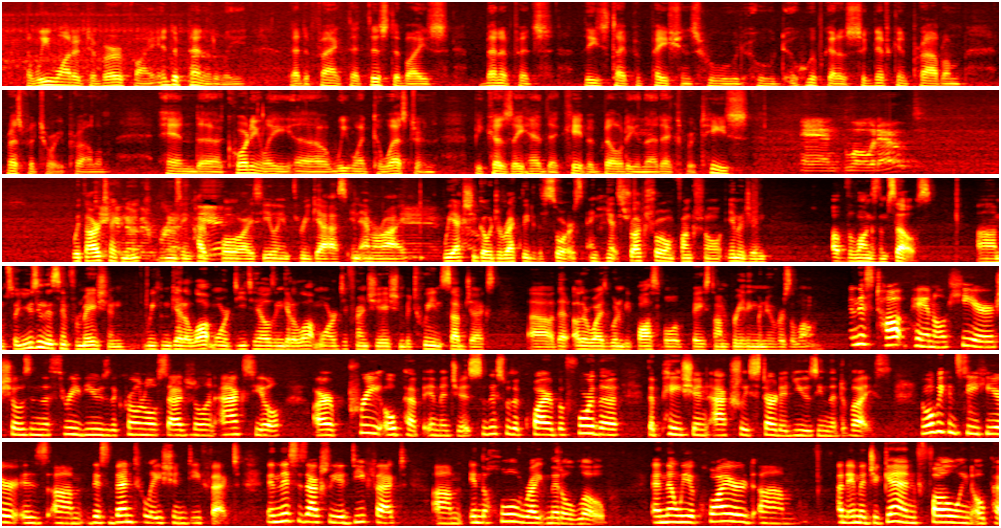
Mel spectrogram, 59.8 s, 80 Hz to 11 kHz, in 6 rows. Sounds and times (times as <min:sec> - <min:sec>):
Speech: 0:00.3 - 0:11.0, 0:11.6 - 0:19.2, 0:20.7 - 0:27.6.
